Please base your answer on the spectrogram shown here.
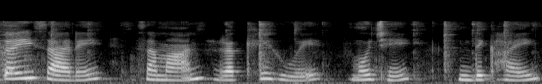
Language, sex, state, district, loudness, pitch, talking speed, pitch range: Hindi, female, Madhya Pradesh, Dhar, -17 LUFS, 225 Hz, 75 wpm, 210-260 Hz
